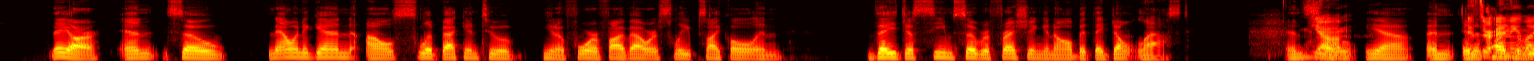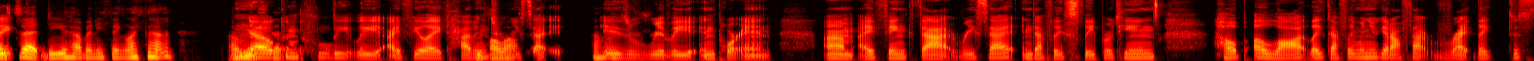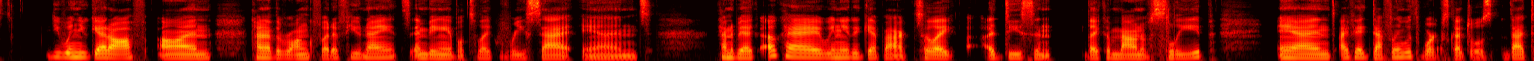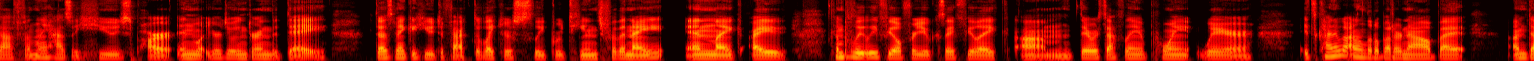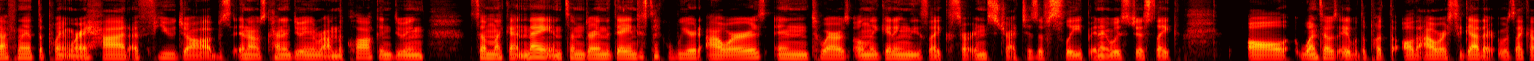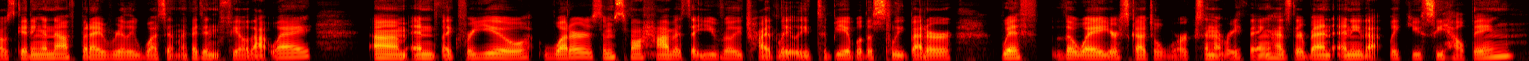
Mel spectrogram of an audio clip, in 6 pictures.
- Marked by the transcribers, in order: background speech; other background noise; laughing while speaking: "like that?"
- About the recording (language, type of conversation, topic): English, unstructured, Which recent sleep routines have truly worked for you, and what can we learn together?
- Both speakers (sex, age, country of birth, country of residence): female, 20-24, United States, United States; female, 55-59, United States, United States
